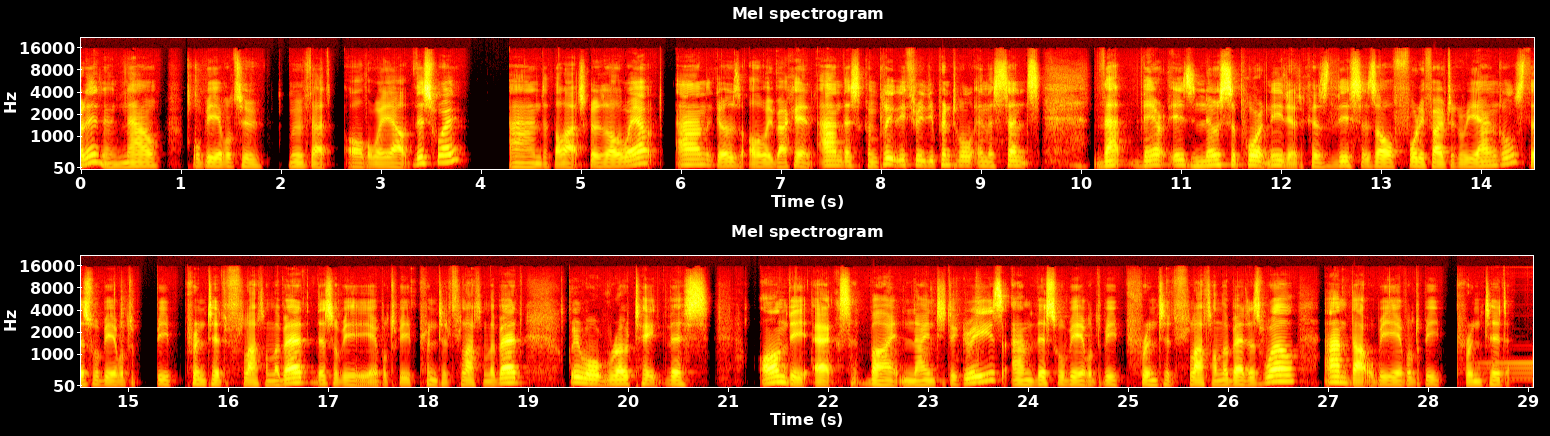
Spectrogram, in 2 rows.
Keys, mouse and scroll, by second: 0.0 click, 1.6 typing, 6.8 click, 7.2 right click, 8.3 middle click, 11.4 middle click, 11.8 click, 13.0 middle click, 14.9 g, 16.0 click, 17.7 click, 18.7 click, 18.9 middle click, 19.3 r, 21.7 typing, 22.8 typing, 23.4 Return, 25.3 click, 26.0 middle click, 27.6 click, 27.8 middle click.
